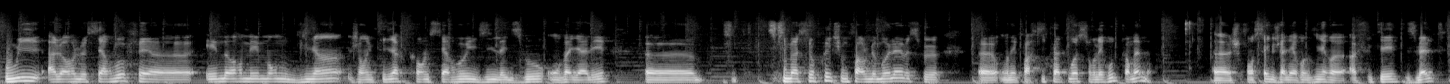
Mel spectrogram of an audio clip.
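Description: A young man from France, a guest talking casually in an interview, relaxed and chatty with lots of fillers and restarts. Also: mid-range voice, brisk, highs cut off, faint music behind.

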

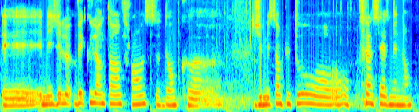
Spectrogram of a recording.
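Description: Woman in her 50s, creaky dark voice, bit hesitant, radio guest. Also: medium pitch, steady tone, slow, slight background noise. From Italy. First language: Italian. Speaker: interview guest. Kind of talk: radio interview.

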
